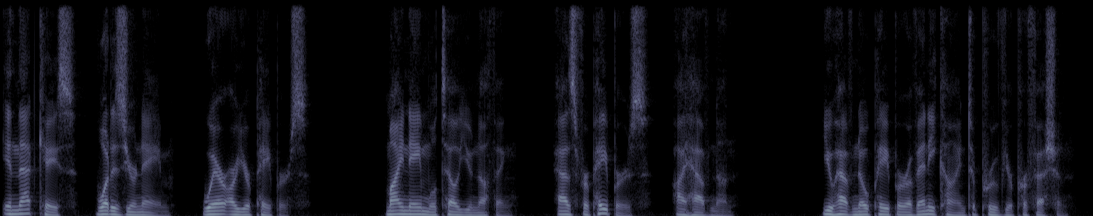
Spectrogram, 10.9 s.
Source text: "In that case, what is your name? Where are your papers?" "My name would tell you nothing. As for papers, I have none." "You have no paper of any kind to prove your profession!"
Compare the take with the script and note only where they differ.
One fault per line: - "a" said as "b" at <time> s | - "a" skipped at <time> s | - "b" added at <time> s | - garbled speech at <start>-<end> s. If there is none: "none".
- "would" said as "will" at 4.3 s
